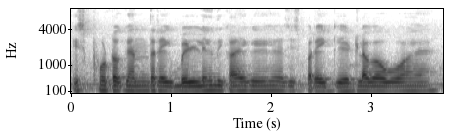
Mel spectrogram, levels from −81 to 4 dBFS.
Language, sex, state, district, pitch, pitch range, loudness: Hindi, male, Uttar Pradesh, Shamli, 120 Hz, 115-120 Hz, -17 LUFS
